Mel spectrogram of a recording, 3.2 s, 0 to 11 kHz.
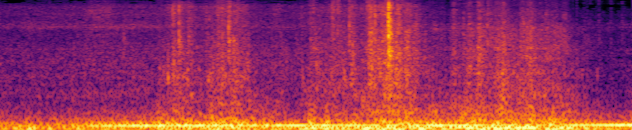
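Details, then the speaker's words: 2004 rear-wheel-drive Dodge Ram 2500 after new front shocks and sway bar end links, driven over railroad tracks: deep road rumble with only soft thumps, and no front-end rattle or clunk. Quiet front suspension over bumps. "Not bad, right? So I mean, obviously I have junk in here, car seats and whatnot, moving around, but there's no front end rattle, and the steering wheel wasn't jerking out of my hand."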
